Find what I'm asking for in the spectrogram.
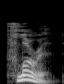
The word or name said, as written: florid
